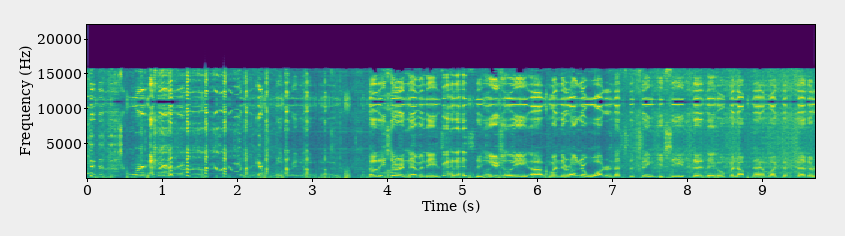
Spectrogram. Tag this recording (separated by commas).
outside, rural or natural, Speech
